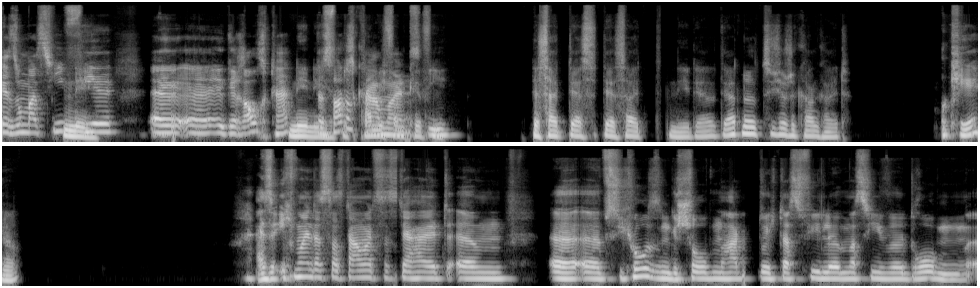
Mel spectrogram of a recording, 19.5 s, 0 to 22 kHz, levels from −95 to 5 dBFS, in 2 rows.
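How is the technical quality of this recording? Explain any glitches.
The speech carries five short dropouts from lost LE Audio frames; the light lossy compression is faint and not a fault. The gaps fall at 1.69 s after "so massiv nee viel", 4.03 s, 9.53 s, 13.67 s between "meine dass das damals" and "der halt ähm äh", and 17.16 s before "durch das viele". They last roughly 22 to 45 ms, which fits runs of 7.5 ms frames. The LC3 decoder concealed each gap by repeating the last spectrum with scrambled phase, so each one sounds like a brief noisy smear.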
